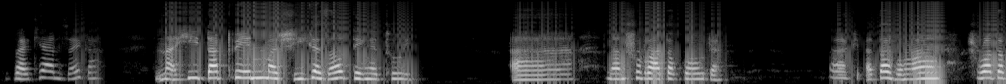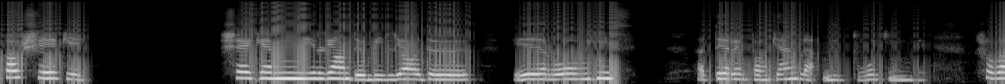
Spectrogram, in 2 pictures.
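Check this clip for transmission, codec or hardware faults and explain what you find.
Buffer tearing is present from 0.72 s to the end. Writer and reader cross each 20 ms period, splicing in a small slice of audio about 70 ms old. The result is a steady 50 Hz robotic buzz on the speech.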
